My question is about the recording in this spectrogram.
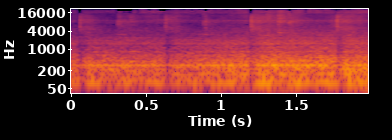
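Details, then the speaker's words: Restored metal planer, finished and on first test runs with belts fitted: steady clatter with even repeating stroke rhythm, no grinding or squeal; machine running and working well. "That's our machine. It's running. It's working. And I am really pleased."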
